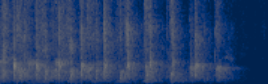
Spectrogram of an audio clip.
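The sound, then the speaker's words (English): A small group at a church gathering honouring a father claps together in an uneven patter of hand claps, fading slightly toward the end with no talking over it. “You could give a clap if you wanted to.”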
